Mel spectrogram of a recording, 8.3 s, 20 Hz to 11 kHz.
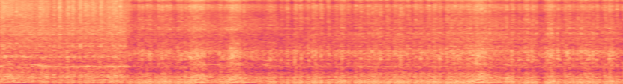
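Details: Newly built Dart-block turbo race engine for an S10, restarted after turning timing up a little: loud, deep, lumpy big-cam idle that stays even, firing cleanly with no misses or knocks.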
